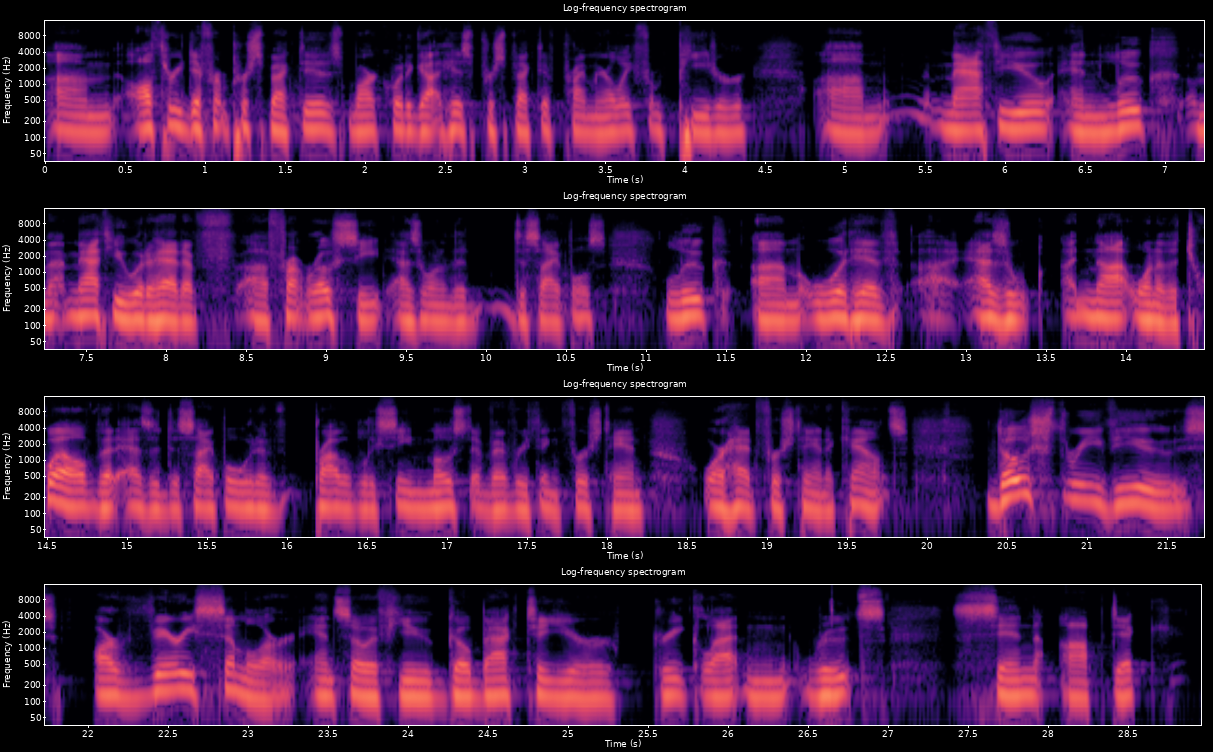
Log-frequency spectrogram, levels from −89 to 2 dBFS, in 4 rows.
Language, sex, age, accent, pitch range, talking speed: English, male, 50-69, American, 120-145 Hz, 165 wpm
